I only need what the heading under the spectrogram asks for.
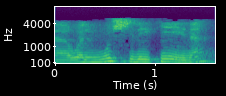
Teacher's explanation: مثل والمشركين الراء ها هنا مكسورة فإنها ترقق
